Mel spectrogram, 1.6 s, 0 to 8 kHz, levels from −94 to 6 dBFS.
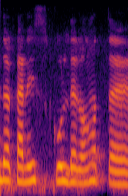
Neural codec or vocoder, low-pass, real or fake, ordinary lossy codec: vocoder, 44.1 kHz, 128 mel bands every 512 samples, BigVGAN v2; 7.2 kHz; fake; AAC, 48 kbps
